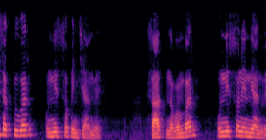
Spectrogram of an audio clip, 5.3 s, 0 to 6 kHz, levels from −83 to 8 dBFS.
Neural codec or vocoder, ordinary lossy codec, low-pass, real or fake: none; none; 5.4 kHz; real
